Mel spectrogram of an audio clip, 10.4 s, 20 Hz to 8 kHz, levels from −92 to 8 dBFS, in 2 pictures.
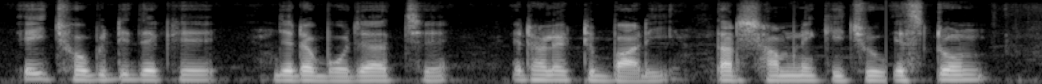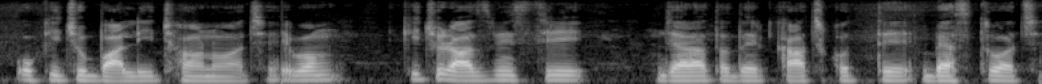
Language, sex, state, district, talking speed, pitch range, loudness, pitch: Bengali, male, West Bengal, North 24 Parganas, 155 wpm, 115-125 Hz, -24 LUFS, 120 Hz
